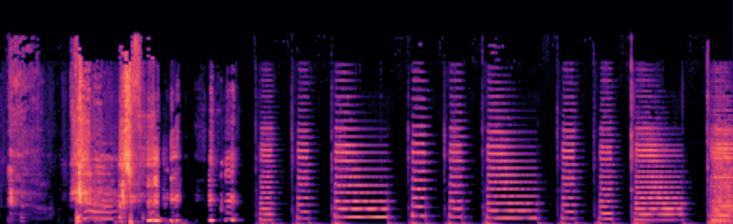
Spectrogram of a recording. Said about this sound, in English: All right, well, while we're waiting for him, I think I'm going to blow my nose.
